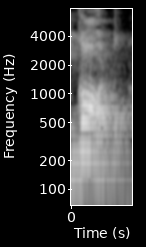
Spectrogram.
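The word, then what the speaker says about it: caught: अब देखिए सी ए यू जी एच टी, कॉट, ठीक है, यहां भी जी एच साइलेंट है, ये कैच की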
